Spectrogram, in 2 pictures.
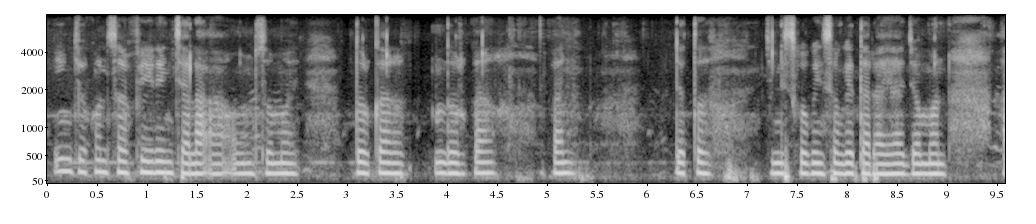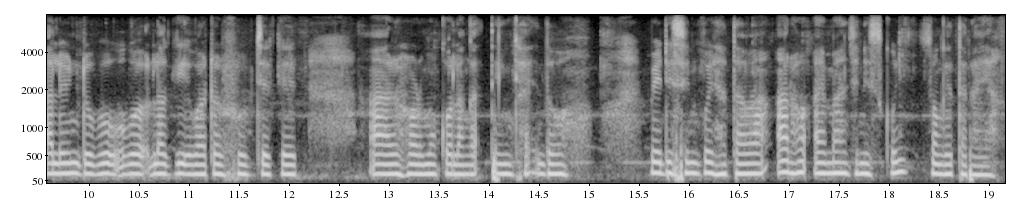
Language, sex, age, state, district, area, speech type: Santali, female, 18-30, West Bengal, Paschim Bardhaman, rural, spontaneous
